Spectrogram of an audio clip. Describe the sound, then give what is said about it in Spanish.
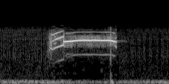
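A single loud, shrill whistling call from a stone-curlew, held steady on a high pitch for about half a second and ending abruptly, over a low background rumble. “Señor Quintanilla, tenemos al alcaraván.”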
